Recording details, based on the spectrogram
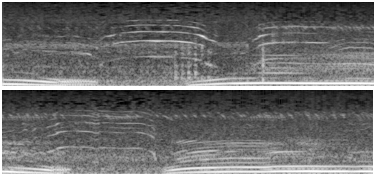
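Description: A hyena calls with low, resonant whoops, each one rising then sliding back down in a smooth arc. The rich, moaning cries follow one another every one to two seconds, with a faint rumble beneath.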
